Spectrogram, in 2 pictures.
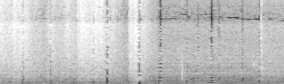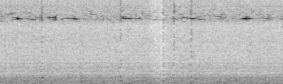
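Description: Aluminium foil crinkling in quick crackly bursts as it is handled and pressed over a large pan, stopping about a second and a half in; after that only a faint steady hiss.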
